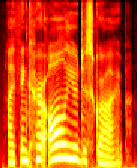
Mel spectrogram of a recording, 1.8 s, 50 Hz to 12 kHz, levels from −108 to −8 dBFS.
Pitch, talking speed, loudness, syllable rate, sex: 205 Hz, 195 wpm, -14 LUFS, 5.2 syllables/s, female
